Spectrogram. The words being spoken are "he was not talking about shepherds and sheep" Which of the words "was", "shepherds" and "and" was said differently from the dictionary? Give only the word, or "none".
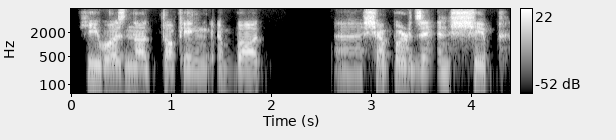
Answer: none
